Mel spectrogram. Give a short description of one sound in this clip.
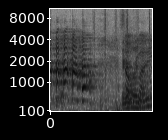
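A teenage boy laughs.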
